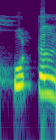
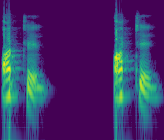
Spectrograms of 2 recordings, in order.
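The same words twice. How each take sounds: First: होटल with a clear spoken h, the common way; the wrong version, h pronounced; wrong pronunciation. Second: होटल said as otel, h silent, falling each time; teacher drills the right form, h silent; correct pronunciation. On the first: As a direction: say होटल as hotel, h sounded. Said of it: "इसका जो pronunciation होता है वो होटल नहीं होता". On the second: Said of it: "इसका pronunciation होता है होटल". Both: Shown as a demonstration.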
